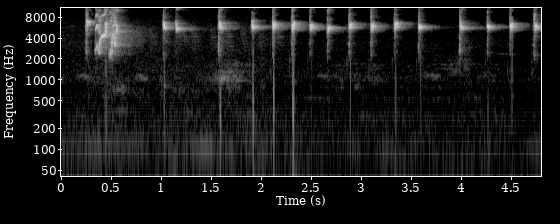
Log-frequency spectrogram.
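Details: A lovebird sings a scratchy opening burst, then a fast series of thin, sharp high chirps repeated several times per second.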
